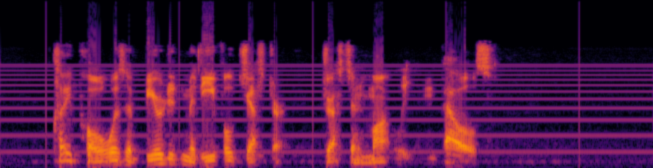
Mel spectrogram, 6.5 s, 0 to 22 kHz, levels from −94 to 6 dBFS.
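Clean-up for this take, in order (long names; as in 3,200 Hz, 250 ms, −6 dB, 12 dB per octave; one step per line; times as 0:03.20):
clipped peaks rebuilt −7 dBFS
click removal
hum removal 388.6 Hz, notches 11
notch filter 4,500 Hz, Q 30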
